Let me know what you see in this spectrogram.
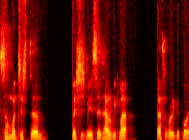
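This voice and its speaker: At a very fast pace, a man with a medium pitch speaks with fairly even intonation. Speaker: deployment commander in gaming group. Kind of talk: speech to gaming group.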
